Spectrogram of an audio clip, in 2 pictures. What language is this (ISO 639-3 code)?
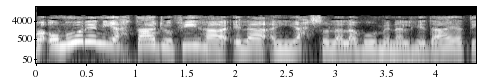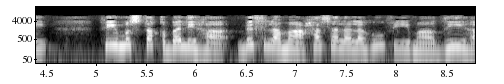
urd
